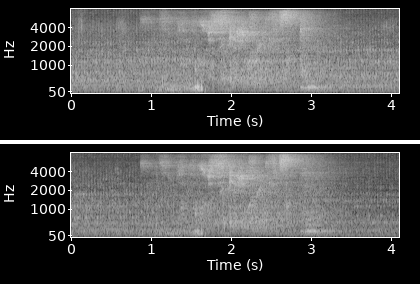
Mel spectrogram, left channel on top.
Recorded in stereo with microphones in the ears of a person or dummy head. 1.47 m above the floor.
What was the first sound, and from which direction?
Whispering, centre (ahead or behind).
